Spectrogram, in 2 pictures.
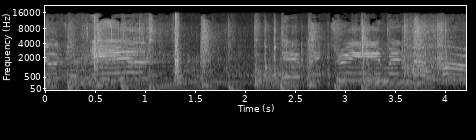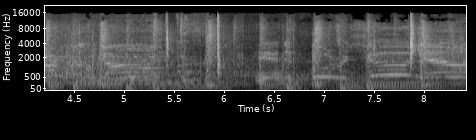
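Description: Skateboard sounds mixed under a soundtrack song with a singer and a steady bass line. Several sharp knocks of tail pops and landings come through, along with trucks grinding on a ledge and a handrail.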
